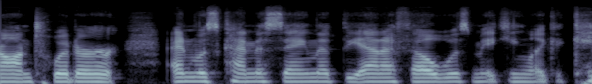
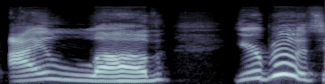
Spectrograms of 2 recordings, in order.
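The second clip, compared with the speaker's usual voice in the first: gushing compliment; 3 semitones higher, 5 dB louder, slower than usual. Retold or imitated. Retold gushing compliment to stranger.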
